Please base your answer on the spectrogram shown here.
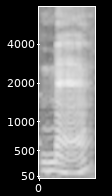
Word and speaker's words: Maire: And this is from Maire, rhymes with scare.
